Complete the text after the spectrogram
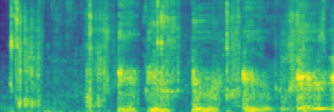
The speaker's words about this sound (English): I can barely hear you over all that crunching. What are you eating? Granola.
